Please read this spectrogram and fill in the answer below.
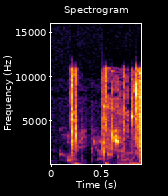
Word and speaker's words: Qorikancha: If you look at it's spelled with a Q, Qorikancha, Korikancha.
